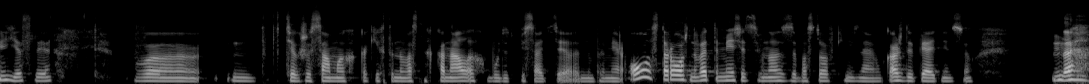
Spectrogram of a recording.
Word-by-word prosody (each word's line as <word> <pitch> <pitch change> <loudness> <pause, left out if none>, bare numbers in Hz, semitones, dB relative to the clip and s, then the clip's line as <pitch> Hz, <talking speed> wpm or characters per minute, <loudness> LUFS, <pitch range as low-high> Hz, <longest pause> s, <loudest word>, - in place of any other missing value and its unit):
Если 170 -4 -2 0.8
в 155 -2 +1 0.3
м, 155 -2 -7
в - - -15
тех 160 -2 0
же 165 - -1
самых 155 -1 0
каких-то 160 +1 -10
новостных 155 +3 -5
каналах 160 +1 +3
будут 150 -2 -9
писать, - - -5
э, - - -3
например: 145 0 -6
"О, 255 +8 +7
осторожно, 215 - +5
в - - -1
этом 200 -4 +4
месяце 180 -2 -2
у - - -5
нас 165 0 -1
забастовки, 160 +1 -5
не 160 - -7
знаю, 145 -1 -7
каждую 170 -2 +3
пятницу". 150 -1 0 0.8
Да. 205 +1 +9
160 Hz, 150 wpm, -30 LUFS, 155-170 Hz, 0.8 s, Да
